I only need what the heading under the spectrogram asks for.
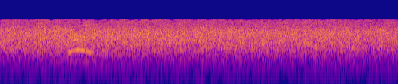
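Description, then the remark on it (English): A crowd applauds steadily, a dense, even wash of many hands clapping at once that holds at full strength for the whole stretch, with a brief faint voice rising through it early on. “Everybody in here ought to give them a hand clap.”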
